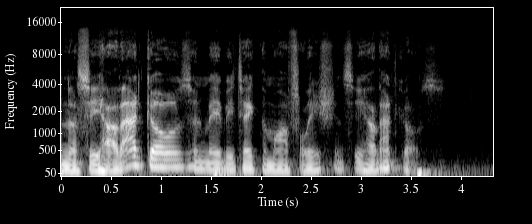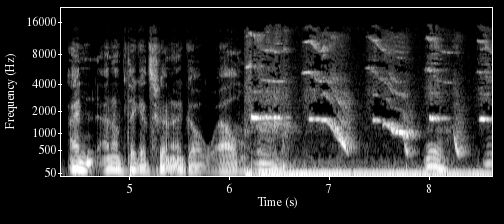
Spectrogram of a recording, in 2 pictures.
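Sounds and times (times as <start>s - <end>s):
speech: 0.0s - 3.8s, 4.4s - 6.9s, 8.0s - 8.6s
young puppy whimpering: 6.1s - 8.6s.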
